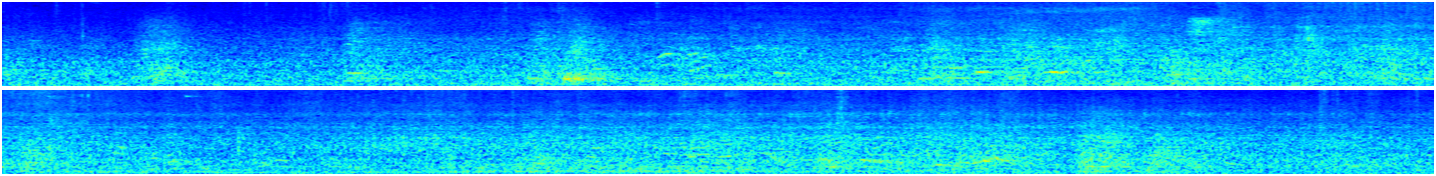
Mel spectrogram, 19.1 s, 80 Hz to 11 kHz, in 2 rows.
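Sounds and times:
city traffic hum: 0.0 - 19.0
faint voices: 2.1 - 19.0.

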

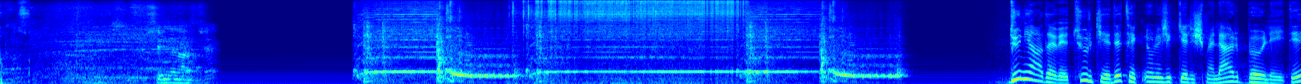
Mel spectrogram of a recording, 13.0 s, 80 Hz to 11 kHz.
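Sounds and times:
toy robot motors whirring: 5.1 - 7.7.

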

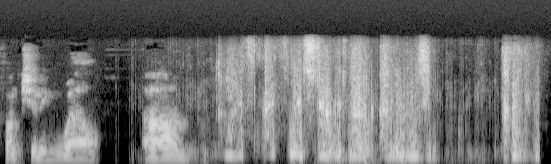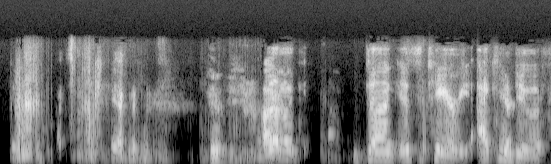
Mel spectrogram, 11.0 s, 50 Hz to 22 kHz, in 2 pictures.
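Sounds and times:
man laughing: 1.5 - 1.8.

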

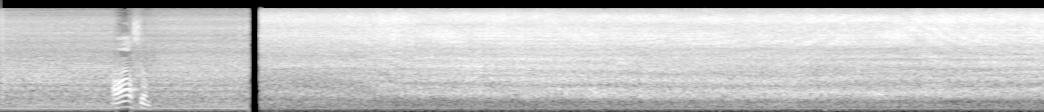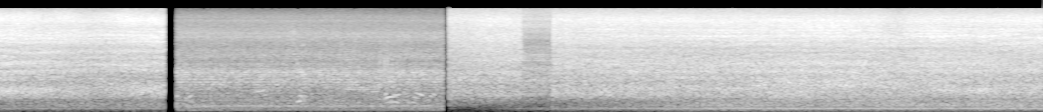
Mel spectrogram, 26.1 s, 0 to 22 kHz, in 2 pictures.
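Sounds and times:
pressure washer jet on brick: 3.3 - 15.2, 18.7 - 26.0.

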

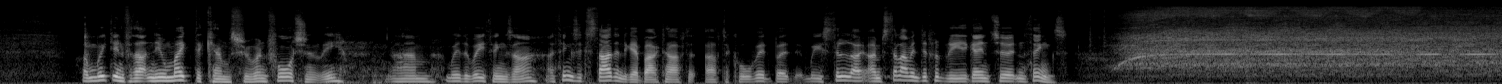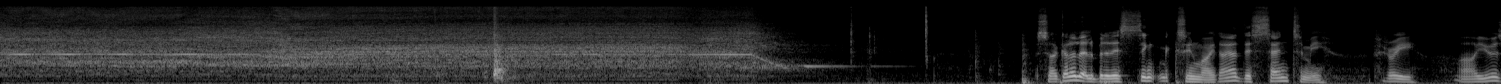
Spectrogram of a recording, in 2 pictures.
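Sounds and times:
hair dryer blowing with whine: 11.0 - 23.8.

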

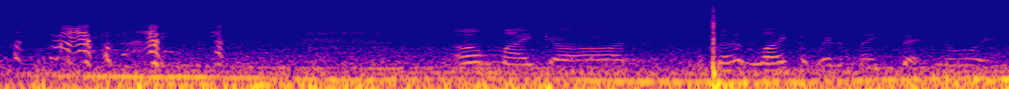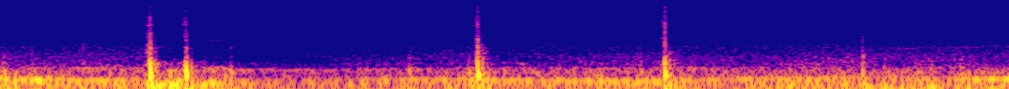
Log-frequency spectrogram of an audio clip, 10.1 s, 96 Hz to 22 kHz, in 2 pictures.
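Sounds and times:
wind rumbling on microphone: 0.0 - 10.0.

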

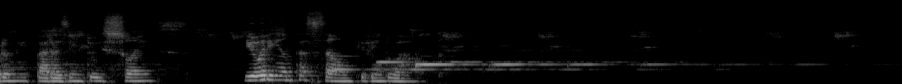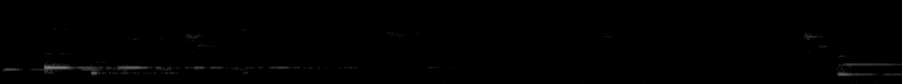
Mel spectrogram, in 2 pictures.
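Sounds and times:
bird chirps: 3.6 - 13.6, 14.4 - 18.0.

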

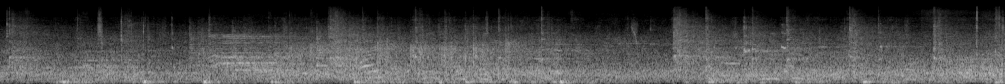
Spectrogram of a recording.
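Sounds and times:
arena crowd murmur: 0.0 - 10.0.

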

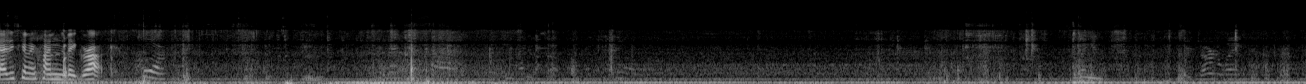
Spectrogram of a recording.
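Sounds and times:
pickup truck engine at low revs: 0.0 - 13.0.

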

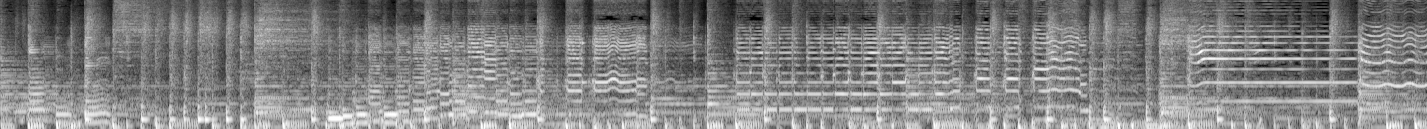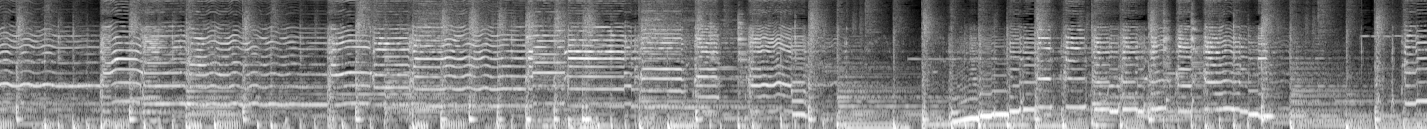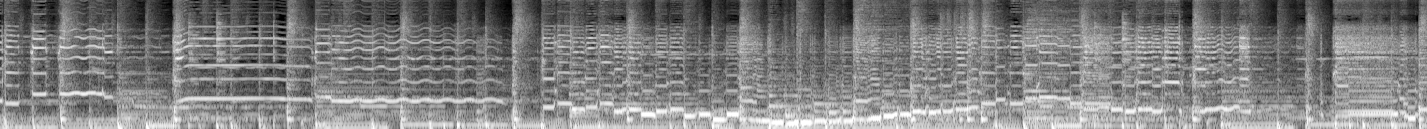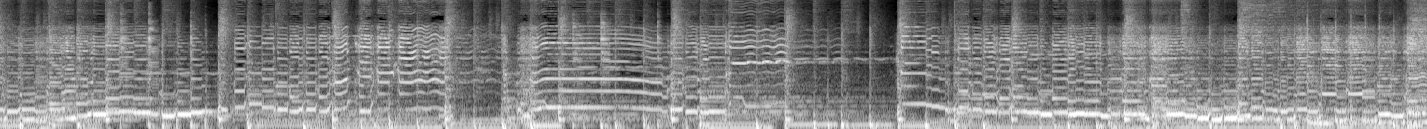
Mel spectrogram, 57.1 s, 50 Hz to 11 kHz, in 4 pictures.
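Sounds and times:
overdriven electric guitar lead: 0.0 - 57.0.

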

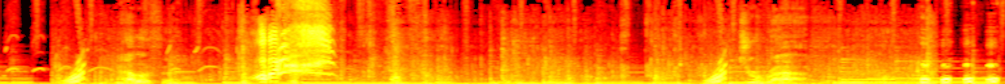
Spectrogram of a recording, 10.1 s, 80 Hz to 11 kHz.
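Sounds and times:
background music with steady tones: 0.0 - 10.0
elephant trumpeting: 2.0 - 3.5.

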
